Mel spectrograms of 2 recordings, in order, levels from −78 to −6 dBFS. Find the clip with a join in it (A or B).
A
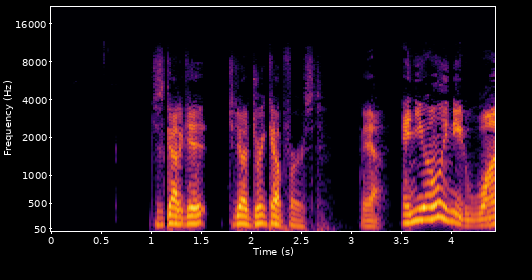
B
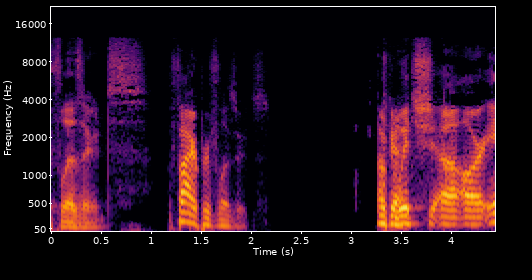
A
